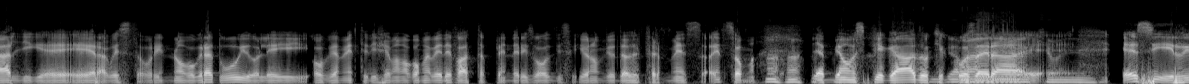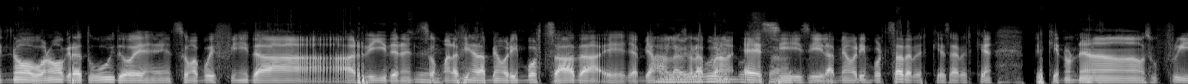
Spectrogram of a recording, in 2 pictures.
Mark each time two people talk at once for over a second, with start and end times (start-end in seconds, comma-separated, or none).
9.4-10.7, 18.4-20.6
